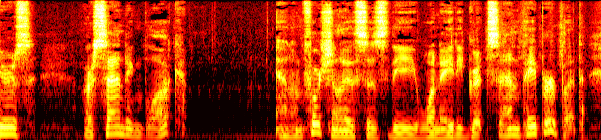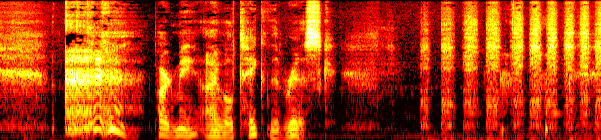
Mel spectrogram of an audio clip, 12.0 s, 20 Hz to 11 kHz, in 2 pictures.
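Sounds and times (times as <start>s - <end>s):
sandpaper sanding plastic: 10.2s - 12.0s.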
